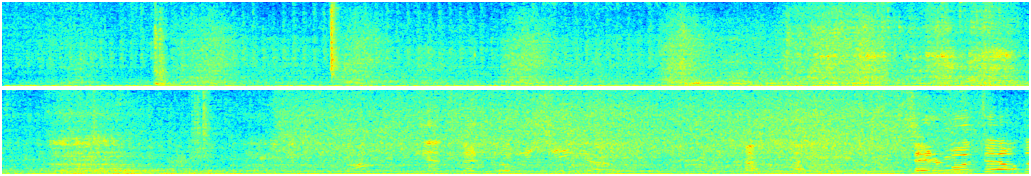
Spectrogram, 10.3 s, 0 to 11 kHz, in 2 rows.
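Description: The original, lightly tuned 45–47 horsepower engine of a Renault 4 runs close by with a constant low rumble and occasional revving under ongoing conversation.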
